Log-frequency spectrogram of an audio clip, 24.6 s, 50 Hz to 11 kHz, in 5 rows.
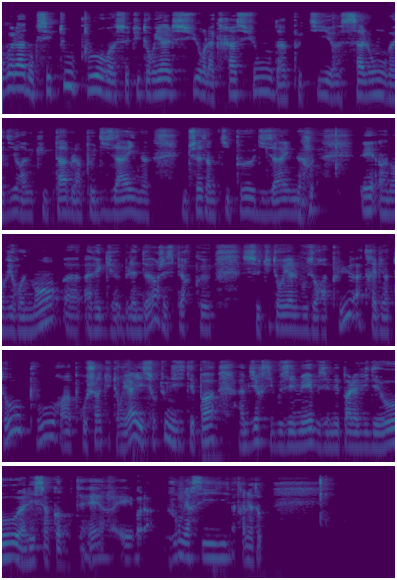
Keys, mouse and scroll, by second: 0.9-2.7 middle drag, 4.4-6.0 scroll up 1, 6.0-6.4 scroll up 1, 6.6-8.4 scroll down 1, 8.4-9.1 scroll down 1, 9.1-10.7 middle drag.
